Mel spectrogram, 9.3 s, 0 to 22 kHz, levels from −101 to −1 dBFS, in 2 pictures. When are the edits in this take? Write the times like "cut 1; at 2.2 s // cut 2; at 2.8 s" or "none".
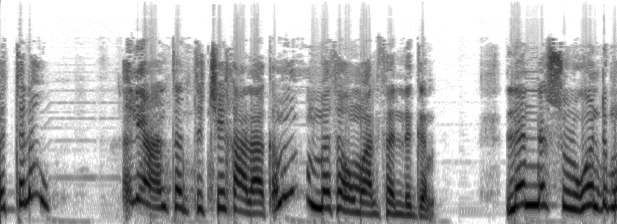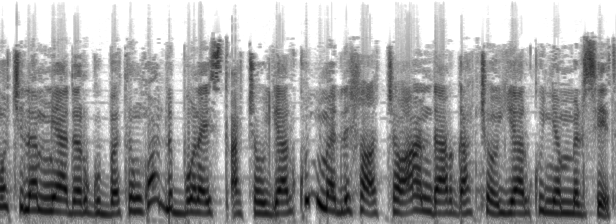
none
